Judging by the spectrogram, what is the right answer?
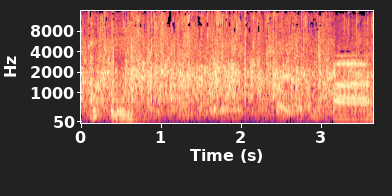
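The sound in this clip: An audience at a San Francisco discussion event applauds to thank a guest speaker with strong, steady clapping from many people. A voice begins speaking just before the end.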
